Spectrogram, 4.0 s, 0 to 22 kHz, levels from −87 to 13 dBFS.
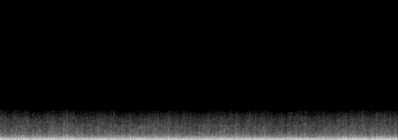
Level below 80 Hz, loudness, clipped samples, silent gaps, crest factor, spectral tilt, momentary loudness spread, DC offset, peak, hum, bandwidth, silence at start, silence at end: -40 dBFS; -14 LUFS; under 0.1%; none; 12 dB; -15 dB/octave; 1 LU; under 0.1%; -2 dBFS; none; 3.2 kHz; 0 s; 0 s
